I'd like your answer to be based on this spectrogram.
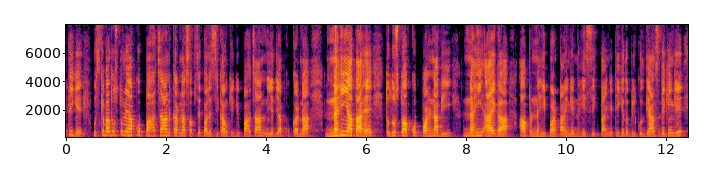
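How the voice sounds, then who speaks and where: A patient male teacher walks beginners through the alphabet in an online class. He says each letter slowly and deliberately, then stops to check that his viewers are keeping up. He speaks to them as friends. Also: high-pitched. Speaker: English teacher.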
